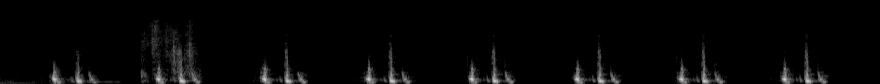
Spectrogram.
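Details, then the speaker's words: Triple heart rhythm: three short sounds per beat with no murmur, regular near 58 a minute. The extra sound could be a third sound, split second sound, fourth sound or another cause, posed as a teaching test. "this is difficult so we have no murmur just an extra sound let's listen again no murmur an extra sound we have three sounds"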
